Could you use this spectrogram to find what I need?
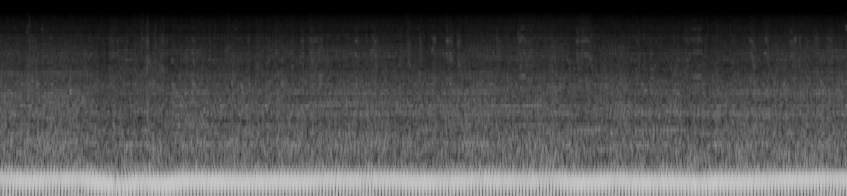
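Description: Tyres rumble over a grassy field.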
